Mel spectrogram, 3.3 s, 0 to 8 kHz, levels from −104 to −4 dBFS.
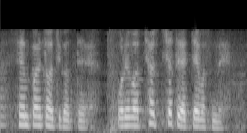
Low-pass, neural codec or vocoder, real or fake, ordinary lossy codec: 7.2 kHz; codec, 16 kHz, about 1 kbps, DyCAST, with the encoder's durations; fake; AAC, 16 kbps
